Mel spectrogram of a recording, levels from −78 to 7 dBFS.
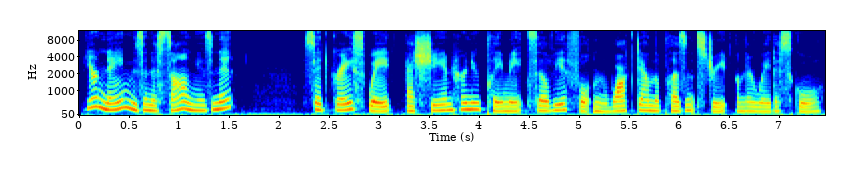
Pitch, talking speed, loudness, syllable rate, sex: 215 Hz, 235 wpm, -17 LUFS, 5.7 syllables/s, female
